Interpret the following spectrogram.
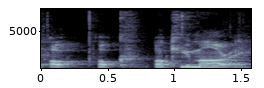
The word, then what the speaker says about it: Ocumare: But what was really nice was its pairing with this chocolate, this Venezuelan, I can't even pronounce it. What would you say? Ocumare.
